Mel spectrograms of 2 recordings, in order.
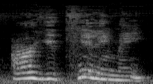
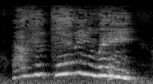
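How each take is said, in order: First: Said in the usual way. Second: Higher, louder, truly thrilled; can't believe what she's seeing; excited disbelief. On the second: Real, not acted. Reader stunned by what Spirit shows, excited disbelief. Reacting to a card reveal.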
